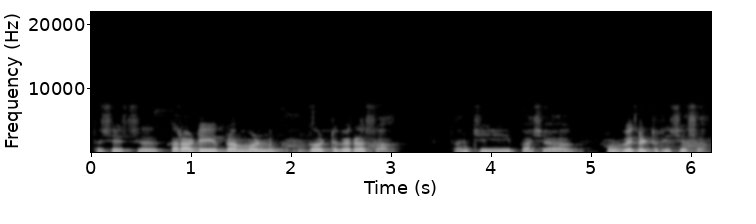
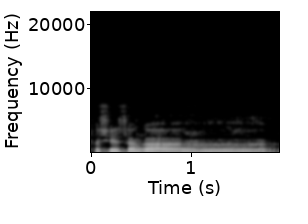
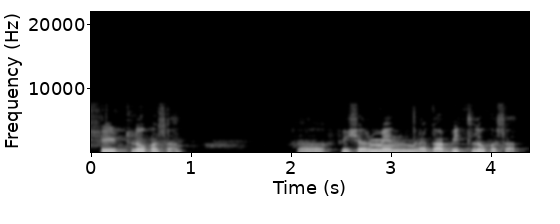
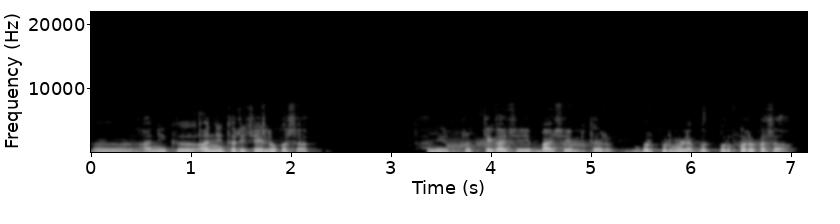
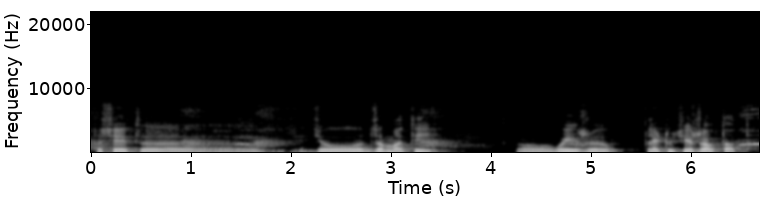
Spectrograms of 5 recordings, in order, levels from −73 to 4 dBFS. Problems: constant background noise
